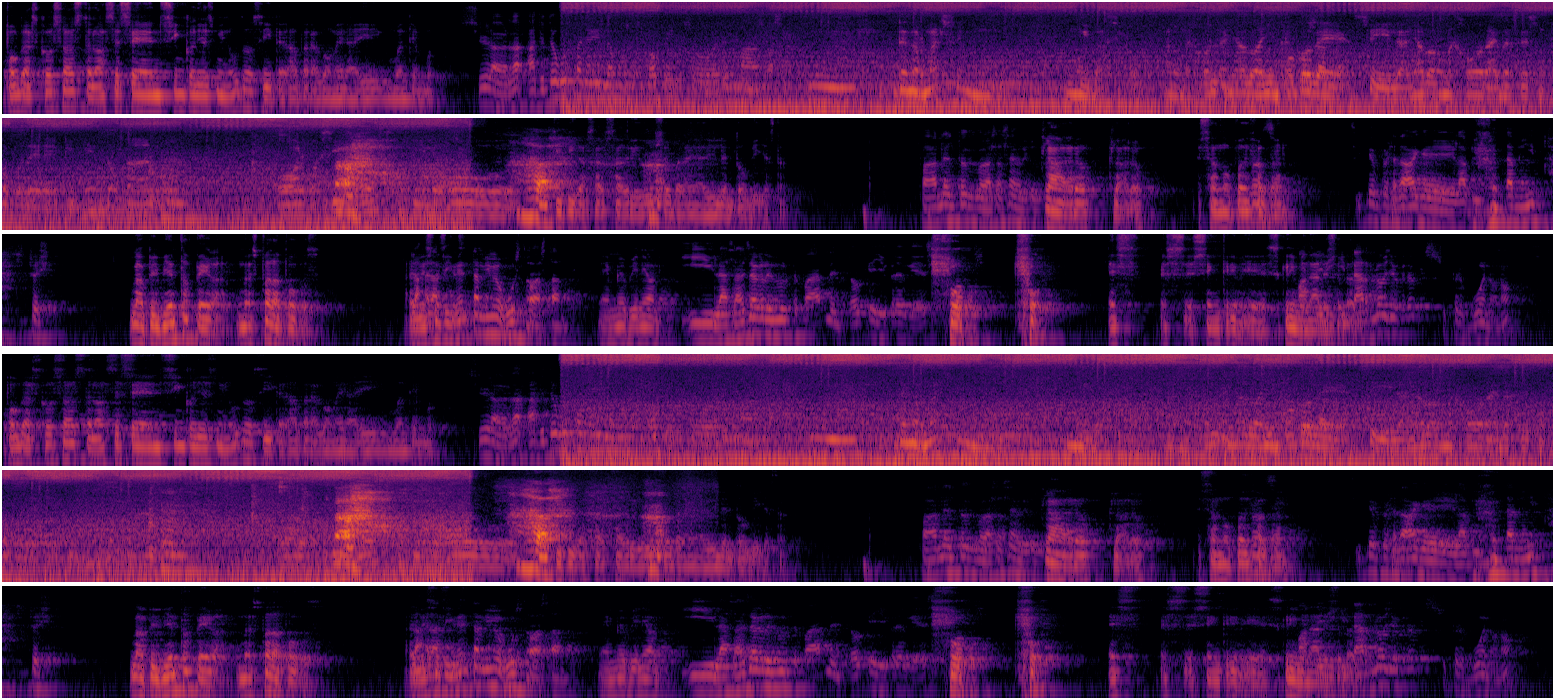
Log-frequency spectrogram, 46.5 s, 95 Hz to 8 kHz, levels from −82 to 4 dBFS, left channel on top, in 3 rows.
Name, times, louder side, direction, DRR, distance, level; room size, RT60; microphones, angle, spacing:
voice 1, 0.0-4.3 8.0-10.1 10.6-17.3 18.2-20.7 21.0-23.4 25.9-26.9 27.5-28.4 30.2-30.5 32.3-34.2 35.0-35.4 40.3-40.7 41.1-41.4 42.1-44.6, left 2 dB, 65° left, 7 dB, 3.2 m, -41 dB
voice 2, 4.6-7.8 12.2-13.4 20.0-20.2 24.7-25.9 28.0-28.3 29.0-31.5 35.1-36.7 37.0-40.7 44.0-46.1, left 2 dB, 40° left, 5 dB, 4.3 m, -46 dB
sound 1, 5.6-20.2, right 7 dB, 25° right, 1.2 m, -31 dB
Human voice, 17.0-17.6 18.0-20.1 20.6-21.6 21.9-22.2, right 5 dB, 90° right, 1.5 m, -32 dB
27.5 x 25.5 x 8.0 m, 0.92 s
head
